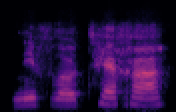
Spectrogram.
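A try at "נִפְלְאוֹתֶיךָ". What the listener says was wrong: It's Nifla O Techa. This is one where a lot of people will say low. Nifla O. They'll say Niflo, and it's not.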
